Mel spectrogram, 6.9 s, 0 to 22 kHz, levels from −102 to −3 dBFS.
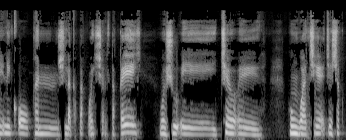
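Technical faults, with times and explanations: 4.67 to 6.34 s, scattered short gaps: across this stretch of speech, around ten tiny ticks, smears and hiccups break up otherwise clear audio, with the longest only about 15 ms. Packets went missing or arrived late at intervals, and each small hole was covered by extending the sound that came just before it. About a tenth of a second is patched in total, roughly 7% of the span, and the timing ends up about 12 ms longer.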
